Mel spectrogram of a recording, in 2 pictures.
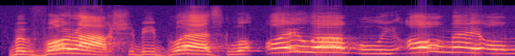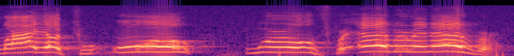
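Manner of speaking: loud, drawn-out proclamation; slow, rising declamation; preacher's declamation. Acted. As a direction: proclaim the prayer word by word. Declaims prayer with translation.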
